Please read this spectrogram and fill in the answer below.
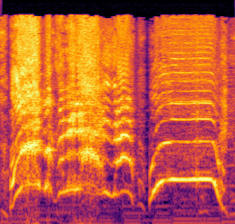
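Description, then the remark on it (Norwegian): A voice imitates high-pitched, drawn-out shrieks of partying women in high heels in bars, two loud wavering squeals in quick succession, exaggerated. “Å hyle damer på høye hæler.”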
